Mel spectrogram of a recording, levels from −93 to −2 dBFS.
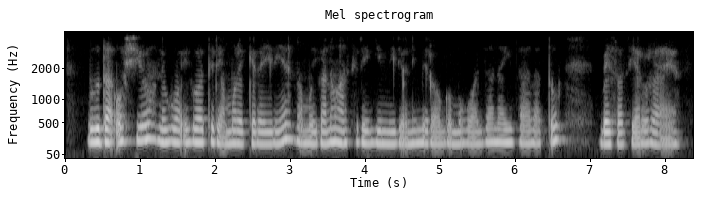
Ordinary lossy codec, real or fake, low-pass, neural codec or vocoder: none; real; 3.6 kHz; none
